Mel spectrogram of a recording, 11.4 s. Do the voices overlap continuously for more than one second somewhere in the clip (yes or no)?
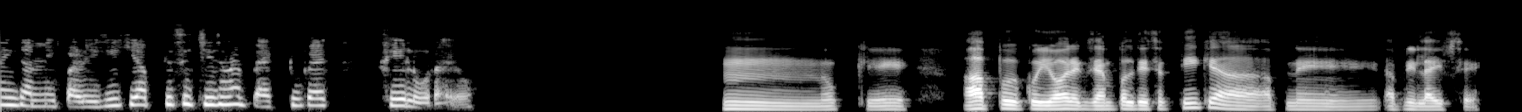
no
